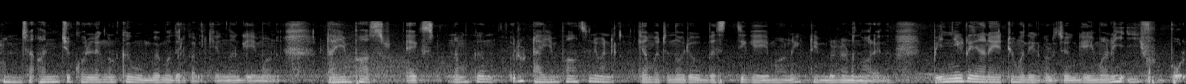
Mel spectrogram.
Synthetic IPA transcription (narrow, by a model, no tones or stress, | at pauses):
ɐɲd͡ʑɐʔɐɲd͡ʑɨkolːɐŋːɐɭkɨmumbemuðɐlkɐɭḭkʲːunːɐɡejma̰ːɳɨ̰ | ʈɐjmpaːs | eksnɐmukːɨo̞̰ɾuʈɐjmpaːsinɨʋe̞ːɳɖikɐɭikʲːaːnpɐtːunːɐo̞ɾubest̪iɡejmaːɳɨiːʈembɐllaːɳe̞nːɨpɐrɐ̰junːɐðɨ | pinːiːʈɨɲaːne̞ːtːɐʋumɐðijmkɐɭit͡ɕːuɡe̞jmaːɳɨiːfuʈ̚boːl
